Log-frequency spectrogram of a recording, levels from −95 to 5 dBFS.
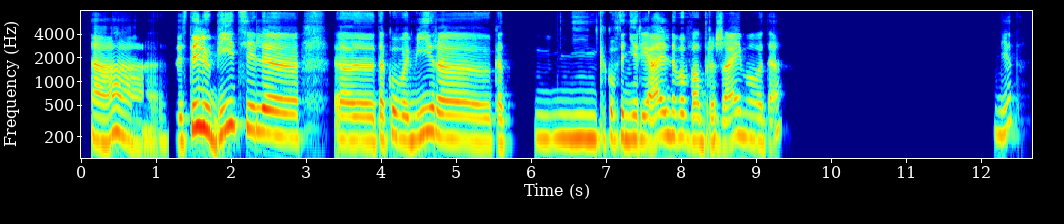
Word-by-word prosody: А, 180 -1 -1 0.4
то 175 - -8
есть 175 0 -5
ты 255 +1 +8
любитель 250 - +4
э, 200 -3 +4 0.4
э, 180 -1 0
такого 185 0 -1
мира, 185 -4 0
кот 165 -1 -4 0.4
ни 190 0 -3
какого-то 195 0 -4
нереального, 190 +2 0
воображаемого, 175 +1 -3
да? 165 - -8 2.8
Нет? 220 +9 -10
190 Hz, 75 wpm, -21 LUFS, 180-205 Hz, 2.8 s, ты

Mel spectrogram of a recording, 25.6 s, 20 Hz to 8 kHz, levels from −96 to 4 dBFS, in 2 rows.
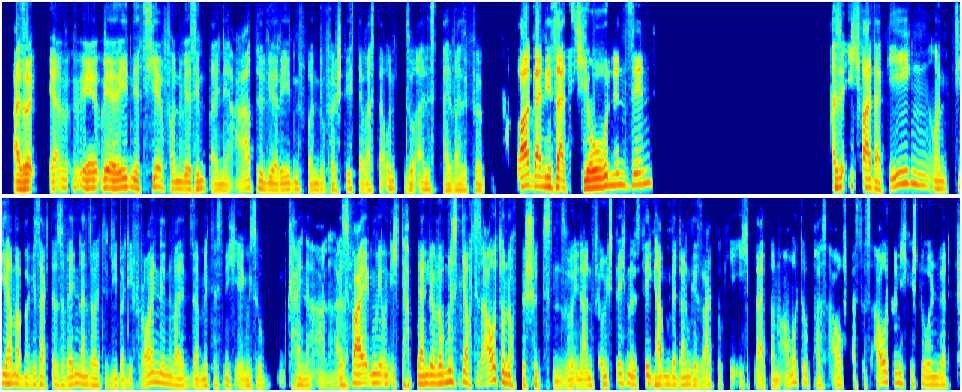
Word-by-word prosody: Also, 115 +1 +8 0.2
ja 110 - -1
w 125 -1 -4
wir 125 -1 +2
wir 135 0 +7
reden 135 +3 +4
jetzt 115 -3 0
hier 140 -2 +1
von 110 0 -2
wir 105 0 +2
sind 110 +1 -2
bei 95 -1 -6
Neapel, 110 - -4
wir 95 -2 0
reden 100 +2 -2
von 95 -1 -6
du 95 - -7
verstehst 110 +5 -7
ja, 95 - -6
was 90 +1 -7
da - - -11
unten 115 -4 -7
so 95 0 -4
alles 100 0 -6
teilweise 90 +1 -5
für 90 -2 -7 0.4
Organisationen 145 - +7
sind. 180 +6 +1 2.4
Also, 135 +2 +5
ich 150 -1 -3
war 135 -2 +7
dagegen 165 - 0
und 115 -3 -3
sie 140 -2 0
haben 130 0 +1
aber 115 -2 -4
gesagt 115 -3 -5
also, 105 -2 -6
wenn, 115 +5 -2
dann 120 -2 -2
sollte 105 -1 -6
lieber 95 -1 -9
die 85 - -10
Freundin, 135 +1 -3
weil 100 -1 -4
damit 100 -1 -7
es 100 -2 -12
nicht 100 -4 -8
irgendwie 95 -3 -6
so 95 -2 -10 0.3
keine 100 -3 -7
Ahnung. 90 -3 -12
Also, 105 -1 -4
es - - -12
war 135 -1 +6
irgendwie 140 0 -1
und 130 0 -3
ich 125 - -5
habe 105 -1 -6
dann 125 0 +2
wir 130 -1 +1
wir 135 - +3
mussten 155 -1 +1
ja 150 - +3
auch - - -7
das 145 - -10
Auto 180 -6 +1
noch 120 -6 -1
beschützen, 95 -3 -5
so 90 +4 -7
in 100 -1 -5
Anführungsstrichen 120 +7 -5
und - - -1
deswegen 125 +3 -4
haben 115 +1 -1
wir 115 - -3
dann 115 +1 -3
gesagt: 100 +2 -7
„Okay, - - -17
ich 130 +1 -12
bleibe - - -7
beim 95 -2 -8
Auto, 140 +8 -7
passe 100 -6 -13
auf, 105 +3 -7
dass 105 - -14
das 105 0 -17
Auto 145 0 -3
nicht 140 -3 -4
gestohlen 115 -3 -5
wird.“ 110 -1 -7
115 Hz, 215 wpm, -21 LUFS, 100-135 Hz, 2.4 s, Also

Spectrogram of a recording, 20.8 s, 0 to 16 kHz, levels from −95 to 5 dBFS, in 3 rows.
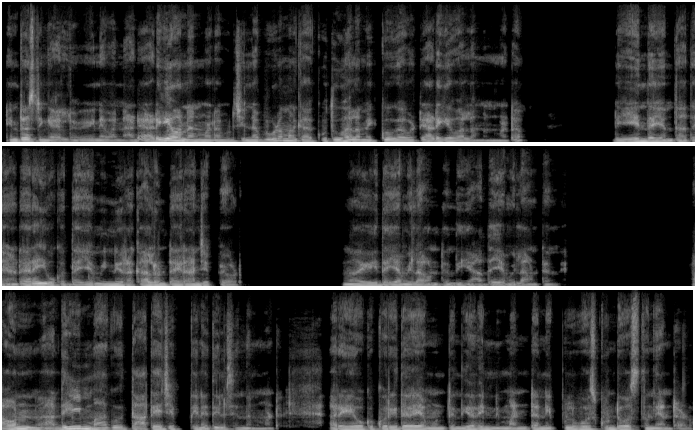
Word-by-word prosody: ఇంట్రెస్టింగ్‌గా 160 -7 +3
యల్త 110 +3 -8 0.2
వినేవాడిన 115 -1 -7 0.2
అడిగేవాడిననమాట. 155 - +5
ఆ - - -7
చిన్నప్పుడు 135 +5 -2
గూడా 205 +4 -2
మనకా 175 -7 -2
కుతూహలం 155 +4 +1
ఎక్కువ 150 +3 -1
గాబట్టి 140 0 -3
అడిగేవాళ్ళమనమాట. 110 -5 -4 1.0
అంటే 135 - -7
ఏం 135 +1 +4
దెయ్యం 125 -2 +1
తాతయ్య 120 0 -5
అంటే 120 - -5
"అరేయ్! 175 +3 +6
ఒక 135 +1 -9
దెయ్యం 115 +7 -4
ఇన్ని 135 0 +3
రకాలుంటాయిరా" 130 +1 0
అని 125 -1 0
జెప్పేవాడు. 105 -5 -10 1.1
నా 125 - 0 0.2
ఈ - - 0
దెయ్యం 120 +1 -2
ఇలా 120 -1 -3
ఉంటుంది. 120 +1 -7
ఆ - - -8
దెయ్యం 115 0 -5
ఇలా 115 0 -8
ఉంటుంది. 115 0 -14 1.3
అవును. 160 +9 +7 0.3
అదీ 165 +11 +6 0.2
మాకు 160 +4 -2 0.2
తాతయ్య 115 +7 0
చెప్తేనే 135 +3 -4
తెలిసిందనమాట. 125 -9 -6 0.6
"అరేయ్! 130 +2 +2
ఒక 125 +1 -7
కొరివి 125 +1 0
దెయ్యం 125 -1 +4
ఉంటుంది 120 0 -2
అది 130 +1 0
ని 120 - -2
మంట 115 +5 -2
నిప్పులు 145 +5 -2
బోసుకుంటూ 135 0 0
వస్తుంది" 120 +1 0
అంటాడు. 100 -1 -8
125 Hz, 145 wpm, -32 LUFS, 115-140 Hz, 1.3 s, అవును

